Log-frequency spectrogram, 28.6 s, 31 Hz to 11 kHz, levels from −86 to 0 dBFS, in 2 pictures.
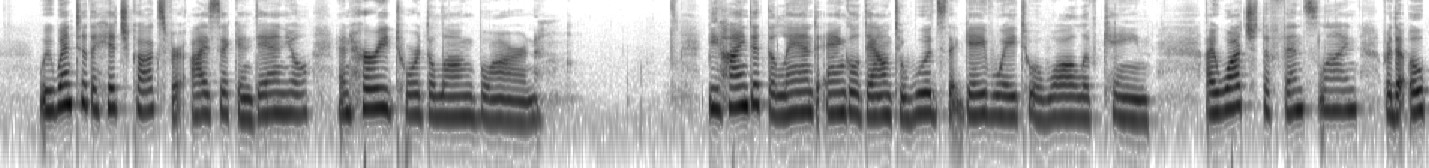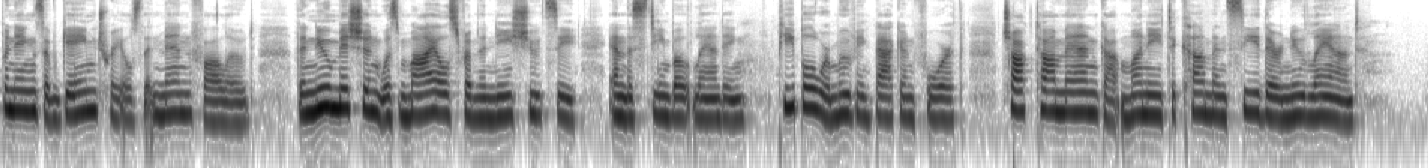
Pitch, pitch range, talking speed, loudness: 200 Hz, 185-225 Hz, 155 wpm, -18 LUFS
